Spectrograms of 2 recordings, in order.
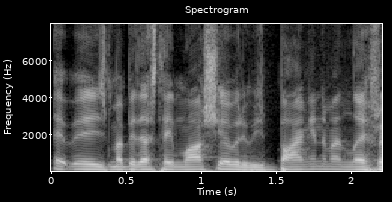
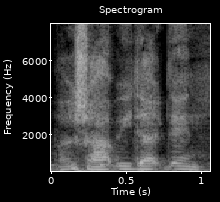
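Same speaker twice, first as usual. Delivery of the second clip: muttered jibe; 10 dB quieter than usual. Retold or imitated.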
